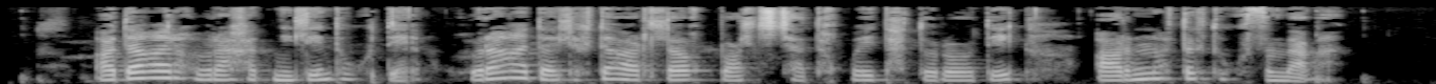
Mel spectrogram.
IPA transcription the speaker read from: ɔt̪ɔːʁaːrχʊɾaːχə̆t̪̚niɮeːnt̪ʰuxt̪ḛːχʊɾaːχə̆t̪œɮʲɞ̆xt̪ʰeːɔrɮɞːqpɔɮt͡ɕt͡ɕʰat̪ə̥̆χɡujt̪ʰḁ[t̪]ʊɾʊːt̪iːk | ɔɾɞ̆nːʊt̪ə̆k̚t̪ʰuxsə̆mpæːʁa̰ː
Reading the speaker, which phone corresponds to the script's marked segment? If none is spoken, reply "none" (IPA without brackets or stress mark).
t̪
